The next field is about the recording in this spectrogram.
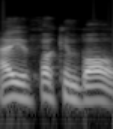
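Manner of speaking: punchy, confrontational, aggressive in-your-face delivery. Showing the other speaker how the greeting should be said, saying it aggressive. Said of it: "you gotta say it aggressive".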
